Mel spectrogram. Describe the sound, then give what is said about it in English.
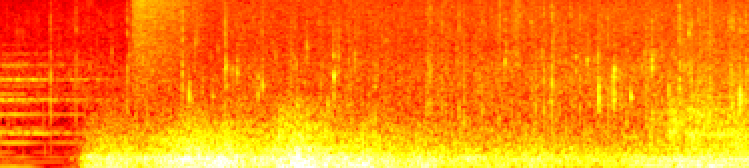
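Steady rain pours down after a brief quiet start, with a deep, rolling rumble of thunder swelling underneath and lingering throughout, loud with no voices. “Rain fell from the darkened sky above”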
